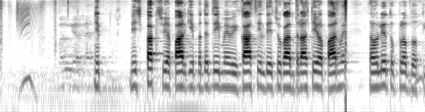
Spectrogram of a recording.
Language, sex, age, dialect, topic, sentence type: Hindi, male, 25-30, Marwari Dhudhari, banking, statement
